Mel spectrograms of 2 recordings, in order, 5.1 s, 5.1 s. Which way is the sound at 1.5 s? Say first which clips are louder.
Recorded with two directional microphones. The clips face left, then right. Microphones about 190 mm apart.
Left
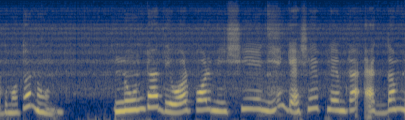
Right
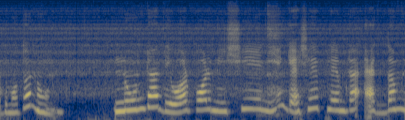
Left 3 dB; 40° left (ahead or behind).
